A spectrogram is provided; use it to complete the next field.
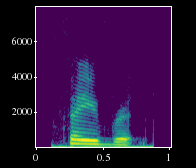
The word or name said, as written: favorite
